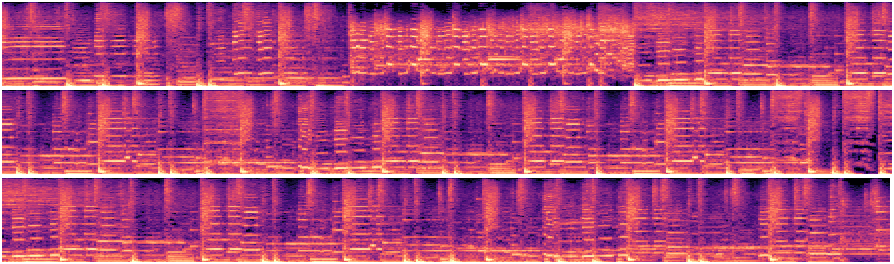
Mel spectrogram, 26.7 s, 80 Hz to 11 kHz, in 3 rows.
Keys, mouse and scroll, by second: 1.3 space, 7.0 ctrl+-, 7.1 space, 13.0 ctrl+-, 13.2 ctrl++, 13.5 ctrl++, 13.6 ctrl++, 15.0 ctrl+-, 15.4 ctrl++, 16.7 space, 19.4 space, 20.9 space, 23.6 space, 25.0-26.6 typing.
